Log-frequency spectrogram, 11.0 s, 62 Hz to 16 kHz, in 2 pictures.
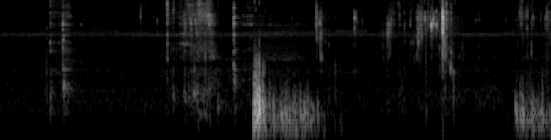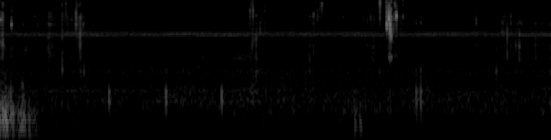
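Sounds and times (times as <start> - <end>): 
faint steady high whine: 0.0 - 11.0
wet squishy chewing of ramen noodles: 3.1 - 6.4, 7.1 - 11.0.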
